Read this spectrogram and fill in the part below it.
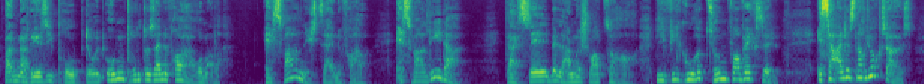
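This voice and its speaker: Evasive, anxious circus man, swinging pitch. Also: big pitch swings, a little slow, darkish tone. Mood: agitated recounting. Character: evasive, frightened circus man confessing he was duped. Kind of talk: 1980s German radio drama acting.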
